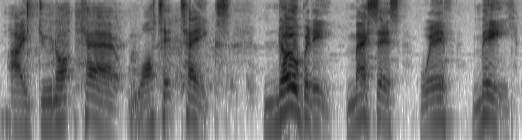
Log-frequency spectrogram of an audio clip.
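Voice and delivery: loud threatening order; angry boss. Acted. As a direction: lean in and threaten. Irate boss voiced.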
